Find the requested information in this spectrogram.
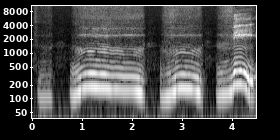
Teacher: an unvoiced sound it's unvoiced your vocal cords are not vibrating now same sound but this time we add voicing mmm v it becomes a V hmm you see that F no voicing V voicing boom so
